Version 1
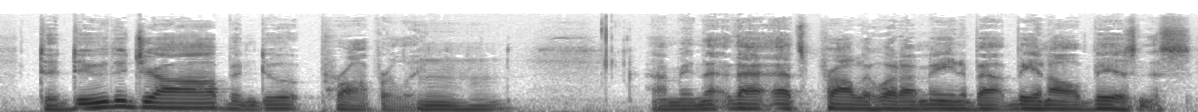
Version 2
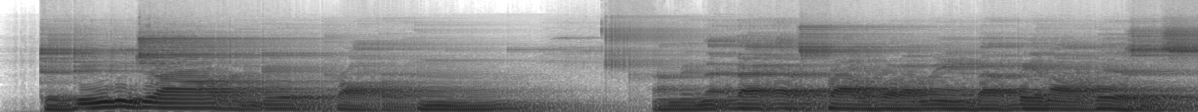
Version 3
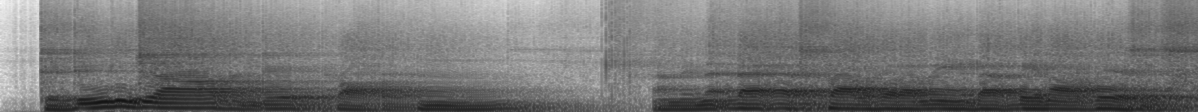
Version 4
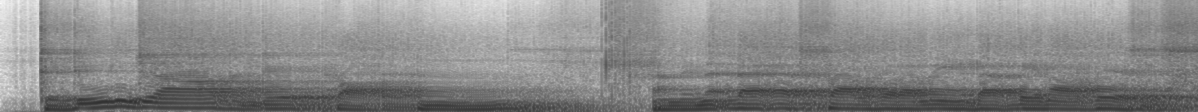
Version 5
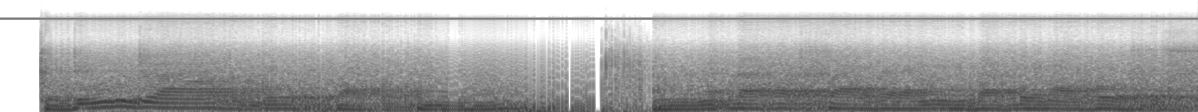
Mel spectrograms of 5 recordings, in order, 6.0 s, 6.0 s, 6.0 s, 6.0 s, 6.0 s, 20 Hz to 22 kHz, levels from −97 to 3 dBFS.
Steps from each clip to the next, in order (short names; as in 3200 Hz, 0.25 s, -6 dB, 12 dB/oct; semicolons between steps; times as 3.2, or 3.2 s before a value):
spectral trails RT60 2.18 s; sample leveller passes 2; gain -2 dB
noise-modulated delay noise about 4600 Hz, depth 0.038 ms; gain +2.5 dB
compressor 4:1, threshold -20 dBFS, peak gain reduction 11.5 dB
level-crossing sampler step -20.5 dBFS; air absorption 320 m; pulse-width modulation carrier 12000 Hz; gain -3.5 dB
